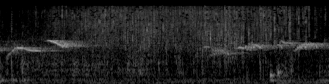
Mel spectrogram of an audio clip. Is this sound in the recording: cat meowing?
no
